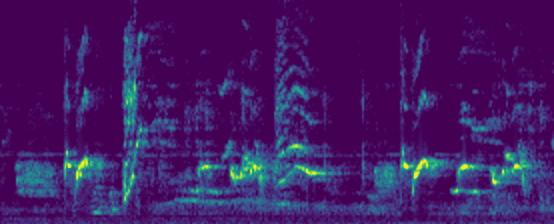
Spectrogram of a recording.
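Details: Oriental magpie-robin tutor song for beginners: a mix of scratchy warbled phrases and sharp whistled upsweeps in irregular bursts, slightly muffled and noisy.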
